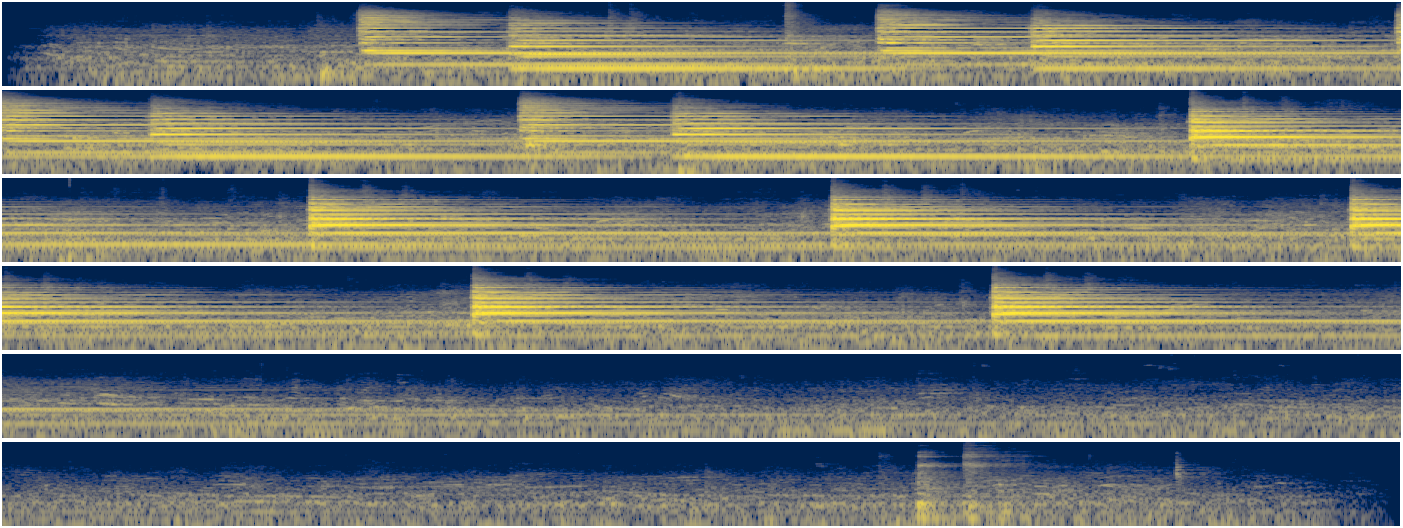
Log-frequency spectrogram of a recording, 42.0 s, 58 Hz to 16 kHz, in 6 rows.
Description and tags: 6pm church bell from Igreja da Graça, Lisboa/Lisbon. Recorded in February.
bell, bells, church, church-bell, clock, dong, Graca, Lisboa, Lisbon, Portugal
